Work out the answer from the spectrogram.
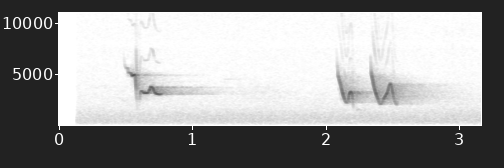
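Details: A Blue-headed Vireo sings short, sweet, cheerful slurred phrases, slower than other vireos: a single note, a pause of over a second, then a quick pair, all high and clear over faint hiss.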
